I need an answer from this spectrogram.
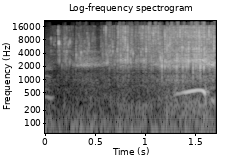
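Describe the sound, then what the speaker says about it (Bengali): Water is poured over a child's head during a bath, splashing and gushing steadily up close while a voice talks nearby. "জল দিব, মাথায় দিব।"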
